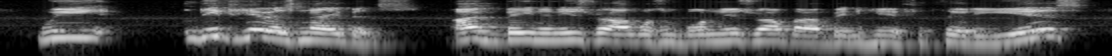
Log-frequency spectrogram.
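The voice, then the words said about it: Australian English accent. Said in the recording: “Originally from Australia, we should say. We could tell by the accent. ... I've been here for 30 years, and I still haven't lost it.”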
